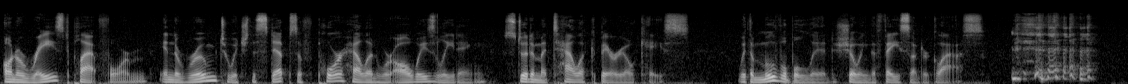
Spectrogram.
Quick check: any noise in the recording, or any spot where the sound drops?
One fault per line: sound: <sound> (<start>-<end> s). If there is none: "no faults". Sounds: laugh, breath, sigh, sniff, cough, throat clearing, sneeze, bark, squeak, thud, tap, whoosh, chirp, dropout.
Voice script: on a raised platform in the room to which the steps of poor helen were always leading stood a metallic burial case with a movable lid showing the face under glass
sound: laugh (10.1-11.0 s)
